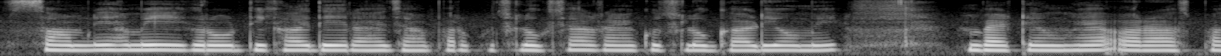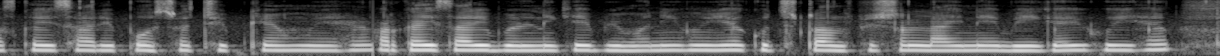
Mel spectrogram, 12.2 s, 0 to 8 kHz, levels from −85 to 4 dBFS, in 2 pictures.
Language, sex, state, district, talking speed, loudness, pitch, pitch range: Hindi, female, Uttarakhand, Uttarkashi, 220 wpm, -15 LUFS, 225 Hz, 220-230 Hz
